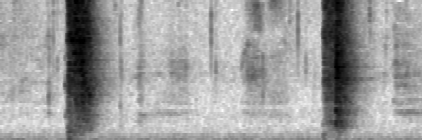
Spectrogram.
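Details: Dog sneezing fit: two sharp, hissing sneezes about two seconds apart against quiet room noise.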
